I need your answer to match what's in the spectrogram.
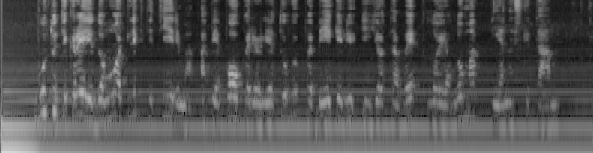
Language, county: Lithuanian, Tauragė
